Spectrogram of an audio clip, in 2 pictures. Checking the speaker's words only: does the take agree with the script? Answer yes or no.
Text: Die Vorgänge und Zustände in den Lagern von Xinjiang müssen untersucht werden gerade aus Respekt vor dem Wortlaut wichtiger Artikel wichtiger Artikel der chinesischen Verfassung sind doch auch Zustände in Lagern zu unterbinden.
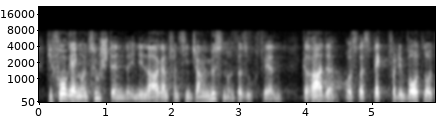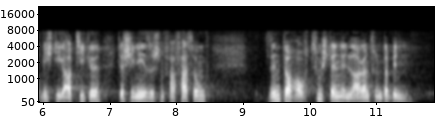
no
